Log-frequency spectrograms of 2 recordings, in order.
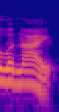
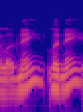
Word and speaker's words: Lanae: ads shout out to Lanai or yeah Lanae is how you pronounce it um shout to her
